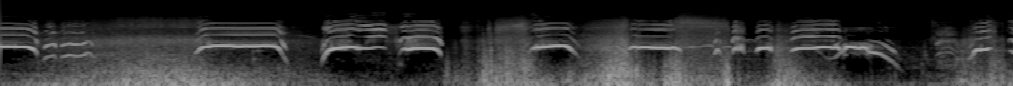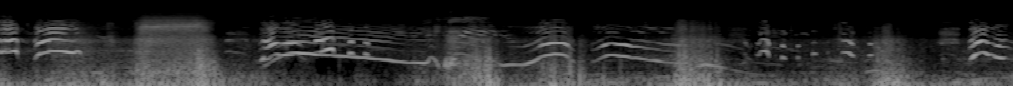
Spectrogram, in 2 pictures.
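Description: Riders on a Slingshot reverse-bungee thrill ride screaming and laughing, mostly long high held screams, again and again, some sliding down in pitch in the second half, with a steady low rumble of wind underneath as the capsule is flung and spun.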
